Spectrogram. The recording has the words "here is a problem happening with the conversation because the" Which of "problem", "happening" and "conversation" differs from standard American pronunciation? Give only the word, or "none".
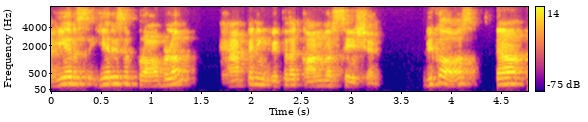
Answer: none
